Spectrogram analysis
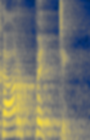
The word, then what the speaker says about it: കാർപ്പിറ്റ്: കൃത്യമായ ഉച്ചാരണം ക്യാപ്റ്റിൻ എന്നാണ് ഉച്ചരിക്കുന്നത്. അടുത്ത വാക്ക് കാർപ്പറ്റ്.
